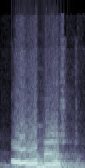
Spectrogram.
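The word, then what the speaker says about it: honest: है इसका नेस्ट उच्चारण हो रहा आ ये ऑनेस्ट आ उच्चारण हो रहा है इसका आवर आ उच्चारण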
